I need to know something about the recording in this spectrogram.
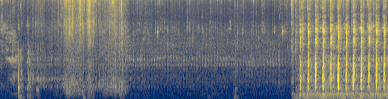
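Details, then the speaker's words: Vivohome portable washing machine after replacing the worn, loose belt and spacing the agitator with a washer: steady motor hum with even churning about three times a second, no rubbing or scraping; agitator turning with more force, running normally. "Better. Much better. I can tell that it's turning with more force. Yeah. This thing was never super quiet in the first place."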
